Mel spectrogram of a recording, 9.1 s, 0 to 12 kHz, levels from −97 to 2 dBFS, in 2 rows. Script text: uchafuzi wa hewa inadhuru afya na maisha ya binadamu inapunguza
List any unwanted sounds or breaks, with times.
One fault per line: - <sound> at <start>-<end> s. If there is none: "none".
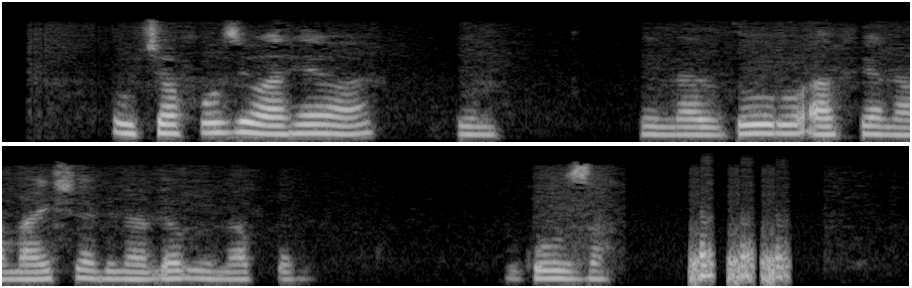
- laugh at 8.0-8.5 s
